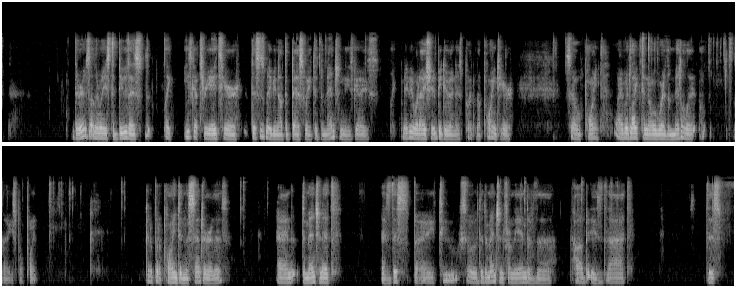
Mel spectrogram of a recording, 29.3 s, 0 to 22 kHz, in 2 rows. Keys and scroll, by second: 6.9 Delete, 10.6 s, 11.9-16.3 typing, 16.7 Return, 23.5 d.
